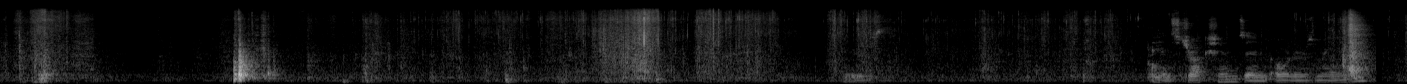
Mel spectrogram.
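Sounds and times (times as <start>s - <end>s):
packing material crinkling: 3.6s - 11.6s, 12.7s - 14.0s.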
